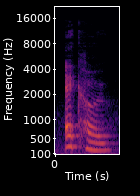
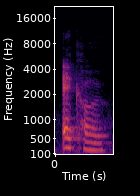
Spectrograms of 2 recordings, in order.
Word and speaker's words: echo: The H is silent. So it's choir, choir, echo, echo. With a G, ghost, ghost.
